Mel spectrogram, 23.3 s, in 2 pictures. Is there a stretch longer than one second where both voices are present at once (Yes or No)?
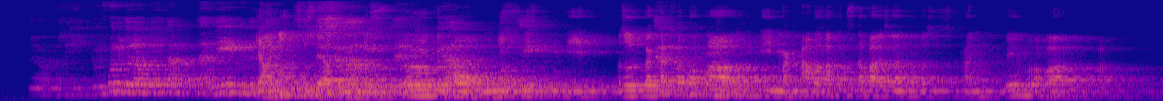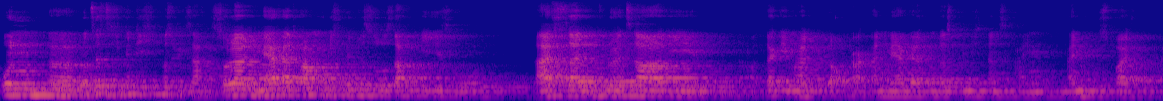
Yes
